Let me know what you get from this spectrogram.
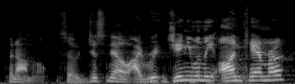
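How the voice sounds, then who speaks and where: A man's voice: a little high, sing-song, fast. A man from Oklahoma, a guest on a podcast, telling his life story with enthusiasm and plenty of fillers. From Oklahoma, USA. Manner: enthusiastic, effusive, many fillers. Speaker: podcast guest, college program lead. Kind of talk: podcast interview, personal storytelling.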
